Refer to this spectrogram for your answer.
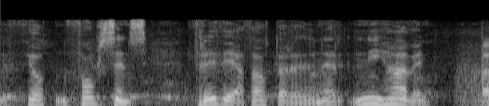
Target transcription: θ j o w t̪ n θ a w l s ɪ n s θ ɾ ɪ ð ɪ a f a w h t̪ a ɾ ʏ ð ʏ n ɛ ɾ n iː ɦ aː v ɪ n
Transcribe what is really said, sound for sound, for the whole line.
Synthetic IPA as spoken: θ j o w t̪ n f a w l s ɪ n s θ ɾ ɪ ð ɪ a θ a w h t̪ a ɾ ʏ ð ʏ n ɛ ɾ n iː ɦ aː v ɪ n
